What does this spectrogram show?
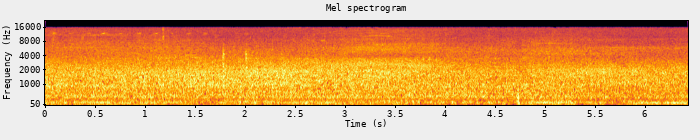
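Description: London Underground S-stock train running away over the tracks and points: a steady rumble that swells and fades, with one sharp click about three-quarters of the way through.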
